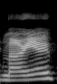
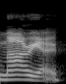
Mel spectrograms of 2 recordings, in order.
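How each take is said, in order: First: The name is said in an American-style accent. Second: The name is said in a British accent. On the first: "I said Mario" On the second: "we say Mario"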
